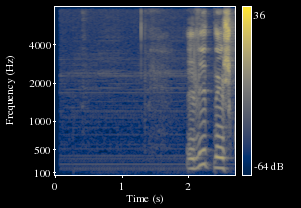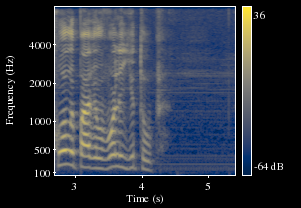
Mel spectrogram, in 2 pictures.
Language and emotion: Russian, neutral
